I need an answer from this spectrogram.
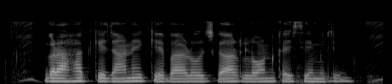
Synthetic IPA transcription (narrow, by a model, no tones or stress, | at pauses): ɡɾaːɦəkːed͡ʒaːnekebaːɾoːd͡ʒɡa̰ːɾlɔːnkəɪsemɪliː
